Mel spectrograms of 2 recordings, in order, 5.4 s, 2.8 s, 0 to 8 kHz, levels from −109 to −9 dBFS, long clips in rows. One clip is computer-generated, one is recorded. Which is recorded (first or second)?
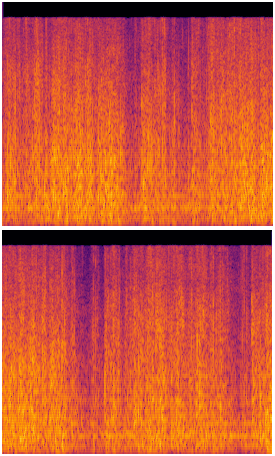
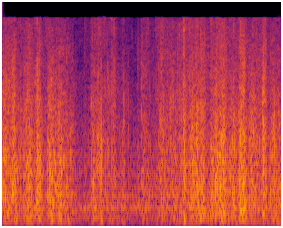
first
